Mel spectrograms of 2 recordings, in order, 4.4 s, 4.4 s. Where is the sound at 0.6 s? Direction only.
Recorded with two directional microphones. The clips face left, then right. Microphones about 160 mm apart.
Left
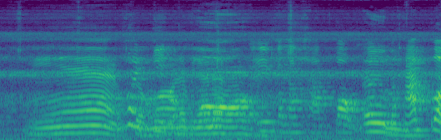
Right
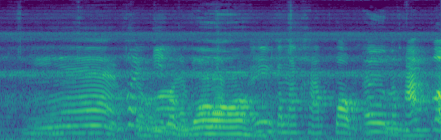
Centre (ahead or behind).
